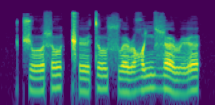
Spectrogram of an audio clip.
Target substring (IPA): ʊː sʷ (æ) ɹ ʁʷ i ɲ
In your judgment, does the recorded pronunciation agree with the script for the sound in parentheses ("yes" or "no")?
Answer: no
